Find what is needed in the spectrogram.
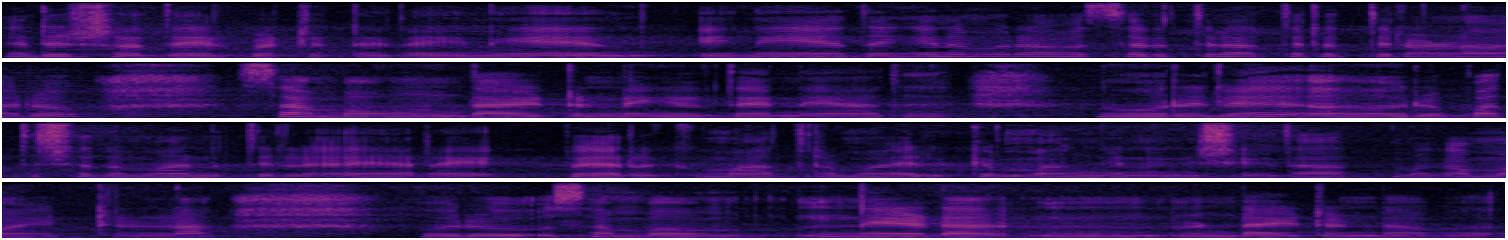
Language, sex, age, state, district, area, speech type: Malayalam, female, 18-30, Kerala, Malappuram, rural, spontaneous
